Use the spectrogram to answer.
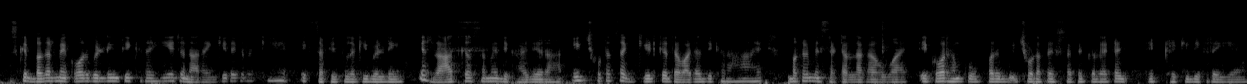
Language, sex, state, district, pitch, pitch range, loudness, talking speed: Hindi, male, Bihar, Lakhisarai, 130 Hz, 115-145 Hz, -39 LUFS, 275 wpm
